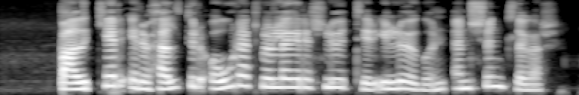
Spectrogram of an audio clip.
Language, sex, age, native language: Icelandic, female, 20-29, Icelandic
